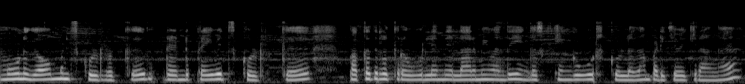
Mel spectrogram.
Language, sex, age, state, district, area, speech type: Tamil, female, 45-60, Tamil Nadu, Cuddalore, rural, spontaneous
